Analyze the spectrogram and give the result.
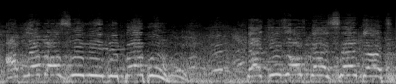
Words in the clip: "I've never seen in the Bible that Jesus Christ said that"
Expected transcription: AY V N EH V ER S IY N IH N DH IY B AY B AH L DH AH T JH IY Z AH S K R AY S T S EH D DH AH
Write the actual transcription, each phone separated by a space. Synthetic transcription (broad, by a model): AY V N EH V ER S IY N IH N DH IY B AY B AH L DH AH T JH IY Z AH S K AY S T S EH D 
